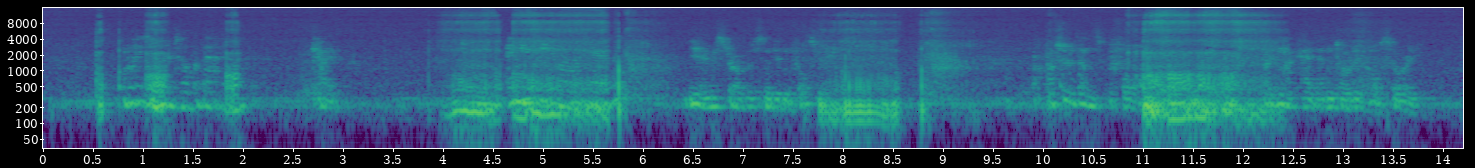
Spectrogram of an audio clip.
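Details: A pet dog lying asleep on a sofa, snoring: rough, wheezy breaths in uneven bursts that swell and fade every few seconds, with quiet gaps between and some faint background noise.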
